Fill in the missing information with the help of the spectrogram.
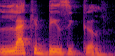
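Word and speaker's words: lackadaisical: इसको प्रोनाउंस करते हैं लैकेडेजिकल।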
